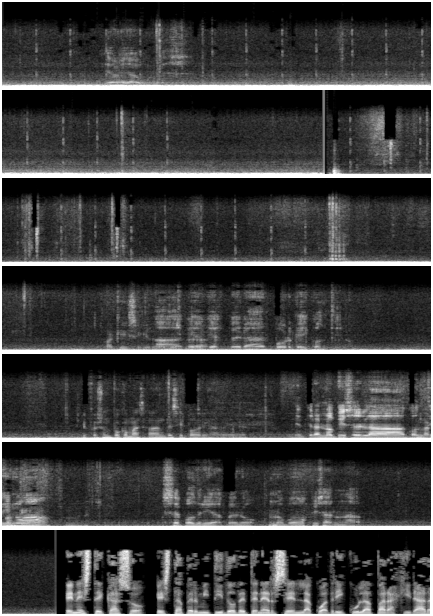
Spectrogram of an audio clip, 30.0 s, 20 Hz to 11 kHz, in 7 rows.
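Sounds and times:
car engine and road rumble: 0:00.0 - 0:26.3.

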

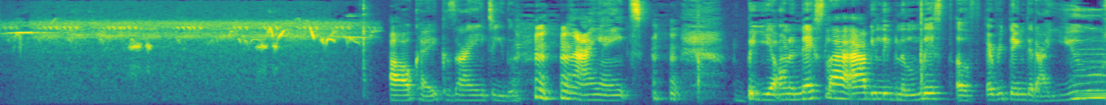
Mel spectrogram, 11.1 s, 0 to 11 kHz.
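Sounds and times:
crickets chirping: 0:00.0 - 0:03.8
frog calls: 0:00.0 - 0:03.8.

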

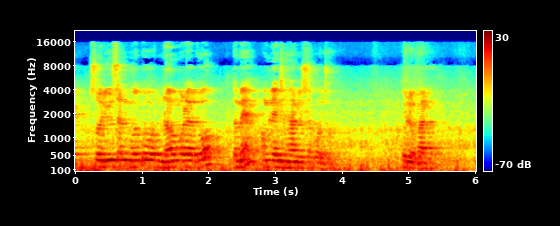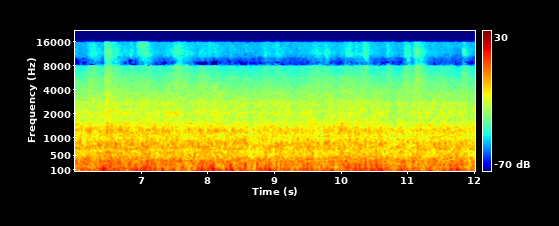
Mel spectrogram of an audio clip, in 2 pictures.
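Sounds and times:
low rumbling: 0:00.0 - 0:12.0.

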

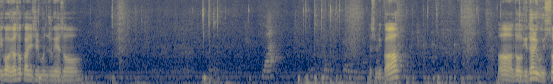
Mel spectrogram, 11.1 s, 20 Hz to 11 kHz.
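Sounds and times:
computer keyboard typing: 0:04.0 - 0:05.1, 0:05.9 - 0:10.5.

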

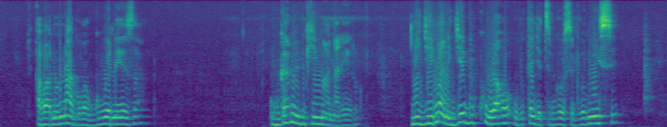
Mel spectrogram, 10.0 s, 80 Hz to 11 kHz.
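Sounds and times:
man speaking: 0:00.5 - 0:02.3, 0:04.0 - 0:05.6, 0:06.2 - 0:09.4.

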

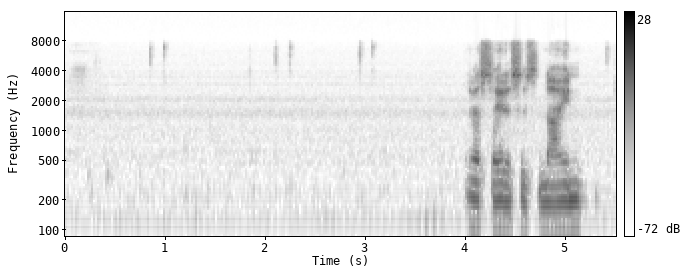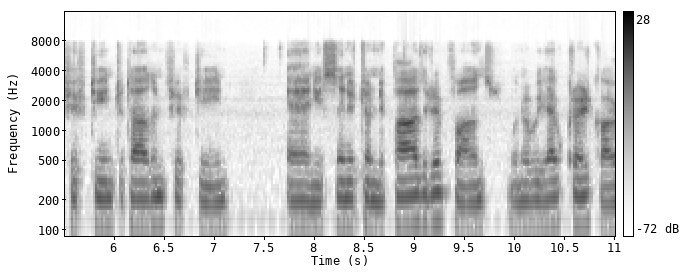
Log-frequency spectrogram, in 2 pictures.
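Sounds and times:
computer mouse clicks: 0:00.3 - 0:01.2, 0:01.8 - 0:03.2, 0:07.4 - 0:07.7.

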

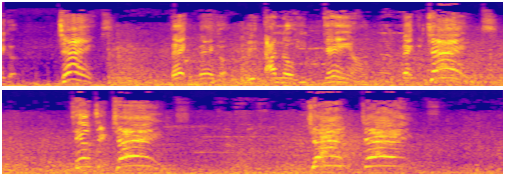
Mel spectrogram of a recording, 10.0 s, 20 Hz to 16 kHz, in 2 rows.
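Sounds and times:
truck rumbling: 0:00.0 - 0:10.0
man shouting: 0:08.1 - 0:09.2.

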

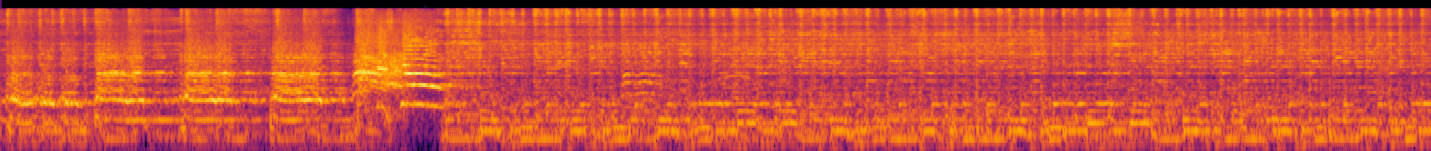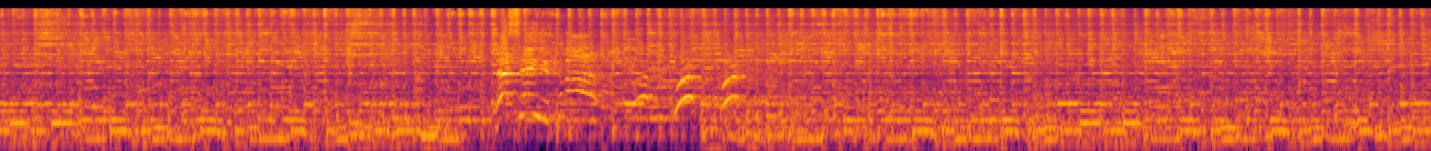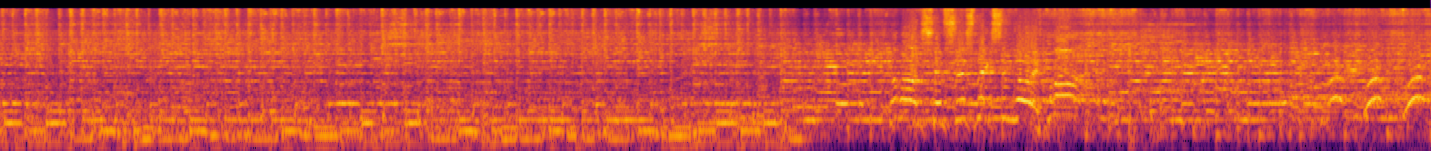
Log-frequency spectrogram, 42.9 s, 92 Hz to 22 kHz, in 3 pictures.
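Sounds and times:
ukulele band playing: 0:00.0 - 0:42.9
person speaking: 0:06.2 - 0:06.7, 0:19.2 - 0:22.0, 0:37.5 - 0:39.6.

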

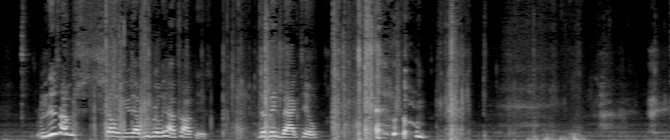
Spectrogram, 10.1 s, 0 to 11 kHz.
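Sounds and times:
child coughing: 0:05.5 - 0:06.5.

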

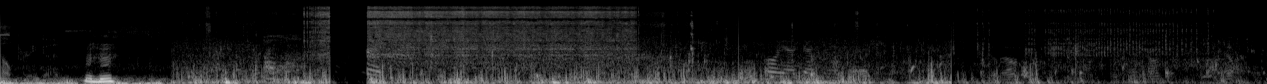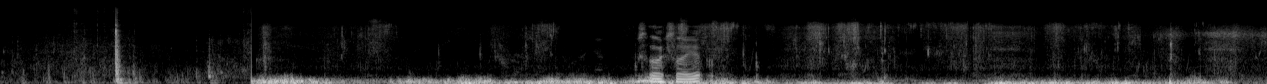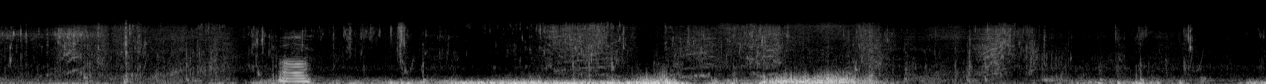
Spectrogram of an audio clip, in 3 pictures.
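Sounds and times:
wind rumbling on microphone: 0:00.0 - 0:26.8, 0:27.4 - 0:34.5, 0:36.0 - 0:38.0.

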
